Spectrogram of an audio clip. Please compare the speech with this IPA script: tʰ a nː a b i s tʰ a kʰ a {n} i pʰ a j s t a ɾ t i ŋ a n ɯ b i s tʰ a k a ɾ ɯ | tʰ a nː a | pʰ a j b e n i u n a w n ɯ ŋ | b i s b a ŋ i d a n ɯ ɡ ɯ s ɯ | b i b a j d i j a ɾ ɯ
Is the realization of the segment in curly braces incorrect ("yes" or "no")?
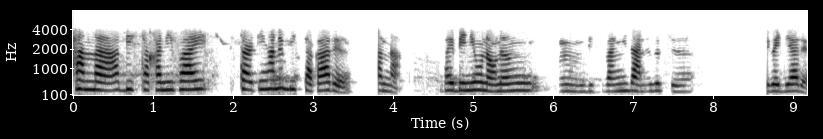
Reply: no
